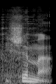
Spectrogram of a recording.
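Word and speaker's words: שמע: est écoutée ou entendre prononcer chemin en hébreu et c'est ce mot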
